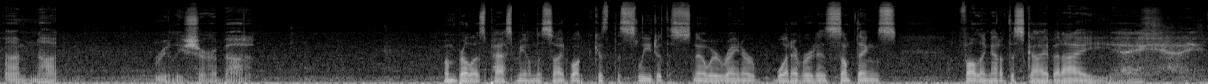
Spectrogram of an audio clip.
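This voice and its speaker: An actor playing a weary, confused man who clings to rigid rules, narrating a horror monologue in a halting, repetitive, gravelly voice. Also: sits low, slight background noise. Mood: uncertain, brooding. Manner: hesitant, halting, brooding, repeats himself. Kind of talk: first-person horror audio drama monologue.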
